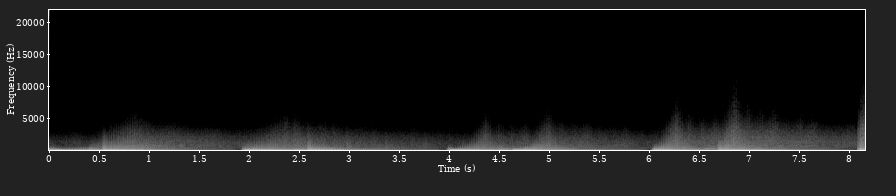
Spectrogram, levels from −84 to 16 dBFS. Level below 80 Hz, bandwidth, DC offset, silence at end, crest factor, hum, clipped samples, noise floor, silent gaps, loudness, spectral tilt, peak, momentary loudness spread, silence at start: -20 dBFS; 3.4 kHz; under 0.1%; 0 s; 14 dB; none; under 0.1%; -44 dBFS; none; -22 LUFS; -11 dB/octave; -6 dBFS; 21 LU; 0 s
